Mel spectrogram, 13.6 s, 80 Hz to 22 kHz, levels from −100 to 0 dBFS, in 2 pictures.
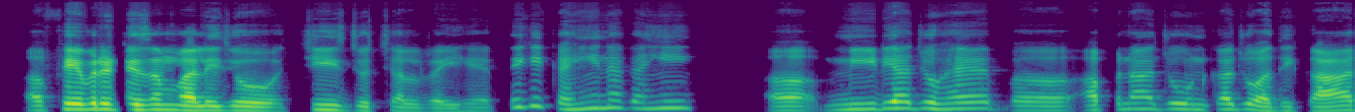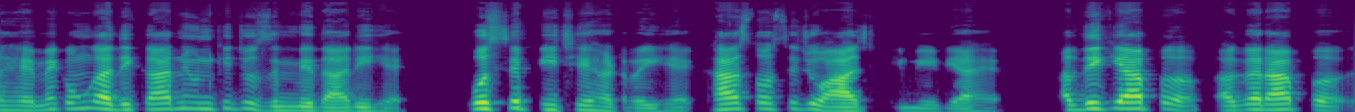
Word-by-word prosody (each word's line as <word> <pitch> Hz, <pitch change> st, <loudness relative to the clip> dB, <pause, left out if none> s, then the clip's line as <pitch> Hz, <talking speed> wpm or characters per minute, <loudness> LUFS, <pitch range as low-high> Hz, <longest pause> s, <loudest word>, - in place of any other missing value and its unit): अ, 155 Hz, -, -1 dB
favouritism 180 Hz, 0 st, +7 dB
वाली 150 Hz, -1 st, +8 dB
जो 150 Hz, -1 st, +2 dB, 0.3 s
चीज़ 175 Hz, -3 st, -1 dB
जो 145 Hz, 0 st, -6 dB
चल 130 Hz, -2 st, -9 dB
रही 115 Hz, 0 st, -7 dB
है। 125 Hz, +1 st, -14 dB
देखिए 270 Hz, -, -6 dB
कहीं 195 Hz, +4 st, -3 dB
न 245 Hz, -, -5 dB
कहीं 230 Hz, +2 st, -7 dB, 0.4 s
अ, 150 Hz, 0 st, -2 dB
मीडिया 195 Hz, +6 st, +1 dB
जो 215 Hz, -1 st, -2 dB
है 210 Hz, +2 st, -3 dB
अ, 150 Hz, -6 st, -9 dB
अपना 195 Hz, +5 st, -5 dB
जो 200 Hz, 0 st, -4 dB
उनका 190 Hz, 0 st, -3 dB
जो 185 Hz, 0 st, -5 dB
अधिकार 140 Hz, +3 st, 0 dB
है, 155 Hz, -1 st, -7 dB
मैं 190 Hz, +5 st, -8 dB
कहूँगा 210 Hz, 0 st, +1 dB
अधिकार 190 Hz, +1 st, 0 dB
नहीं 215 Hz, 0 st, -9 dB
उनकी 210 Hz, +2 st, -9 dB
जो 210 Hz, -1 st, -9 dB
ज़िम्मेदारी 135 Hz, -5 st, -5 dB
है 120 Hz, -4 st, -17 dB, 0.3 s
उससे 215 Hz, +2 st, +5 dB
पीछे 175 Hz, -4 st, -8 dB
हट 135 Hz, -4 st, -10 dB
रही 120 Hz, -1 st, -10 dB
है, 125 Hz, +2 st, -15 dB
ख़ासतौर 200 Hz, +2 st, +1 dB
से 205 Hz, +2 st, -15 dB
जो 190 Hz, -2 st, -4 dB
आज 130 Hz, -2 st, +3 dB
की 120 Hz, -, -25 dB
मीडिया 110 Hz, -1 st, -11 dB
है। 110 Hz, 0 st, -21 dB, 0.3 s
अब 170 Hz, -, -4 dB
देखिए 215 Hz, +3 st, +3 dB
आप 210 Hz, -7 st, +2 dB
अगर 180 Hz, +5 st, -1 dB
आप 185 Hz, -1 st, +2 dB
अ, -, -, -2 dB
180 Hz, 220 wpm, -24 LUFS, 145-200 Hz, 0.4 s, वाली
